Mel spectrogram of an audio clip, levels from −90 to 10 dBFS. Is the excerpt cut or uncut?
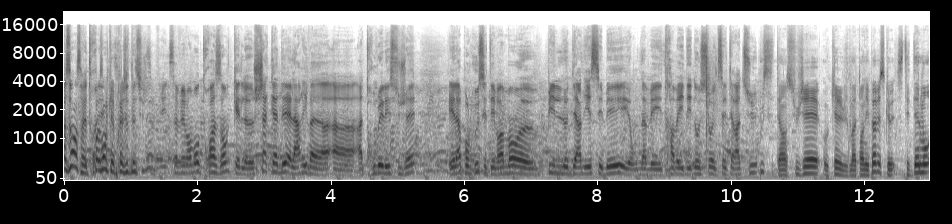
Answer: cut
